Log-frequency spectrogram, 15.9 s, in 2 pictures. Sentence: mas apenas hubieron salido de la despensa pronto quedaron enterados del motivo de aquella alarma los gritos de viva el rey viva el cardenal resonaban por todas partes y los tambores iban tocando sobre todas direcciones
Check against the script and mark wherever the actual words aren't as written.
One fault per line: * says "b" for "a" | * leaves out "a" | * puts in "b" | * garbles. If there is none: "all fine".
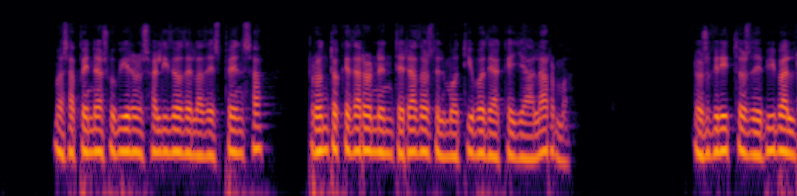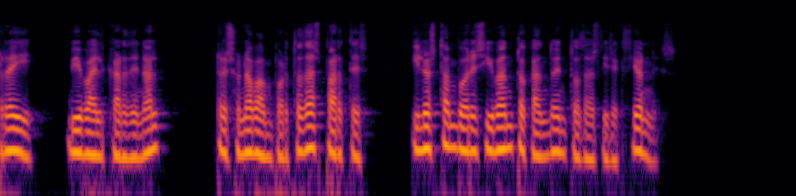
* says "en" for "sobre"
